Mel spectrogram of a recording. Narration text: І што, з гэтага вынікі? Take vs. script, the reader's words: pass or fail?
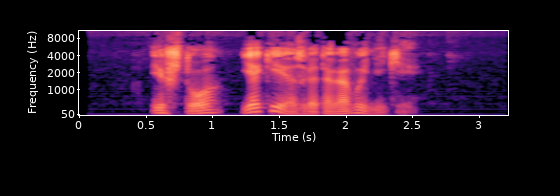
fail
